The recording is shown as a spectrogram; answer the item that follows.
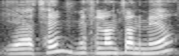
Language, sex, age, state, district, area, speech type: Maithili, female, 60+, Bihar, Muzaffarpur, urban, spontaneous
